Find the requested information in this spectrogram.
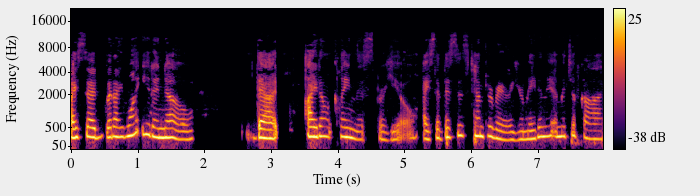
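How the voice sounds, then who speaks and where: A woman speaks in a plain, everyday voice, fairly high in pitch, with ordinary pitch variation. Her moderate pace comes through a dry, close sound with no echo. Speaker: caller. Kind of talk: call-in story. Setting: phone call via app.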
